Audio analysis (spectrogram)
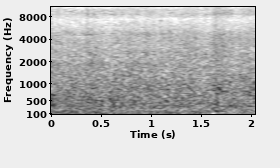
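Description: Steady, loud rushing of river water flowing right beside the microphone, a dense broadband roar without pause or speech.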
